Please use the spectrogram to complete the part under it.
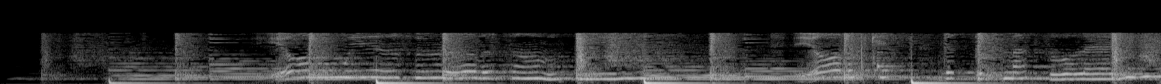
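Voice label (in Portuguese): irmã, masculino; Desculpas; Telemensagens 2017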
